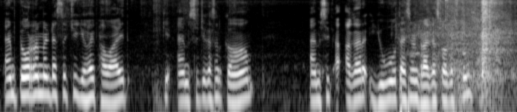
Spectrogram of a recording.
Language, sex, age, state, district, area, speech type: Kashmiri, male, 30-45, Jammu and Kashmir, Kulgam, rural, spontaneous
